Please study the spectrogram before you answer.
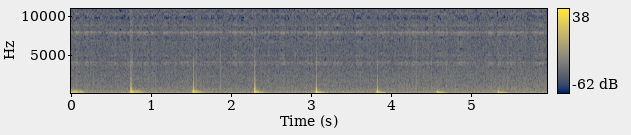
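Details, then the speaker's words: Korotkoff sounds from a 1997 Red Cross blood pressure auscultation practice sample, heard by stethoscope during cuff deflation (first sound systolic, last diastolic): regular sharp tapping pulse sounds, about 78 a minute, fading slightly. "Remember, the first sound you hear is the systolic pressure, and the last sound you hear is the diastolic pressure."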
